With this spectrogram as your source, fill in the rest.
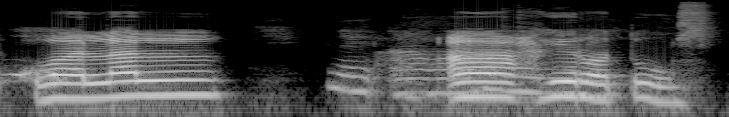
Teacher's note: mat badal karena ada huruf hamzah bertemu dengan huruf mat dalam satu kata. Cara membacanya panjang 2 harokat.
